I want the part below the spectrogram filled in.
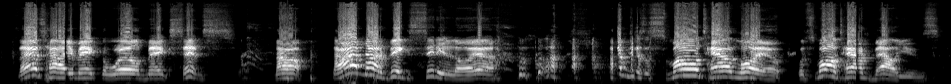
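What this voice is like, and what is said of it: Southern lawyer character voice. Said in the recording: “I can do like a Southern lawyer.”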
